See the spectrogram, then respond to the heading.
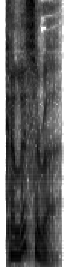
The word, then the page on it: chelicera: British English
